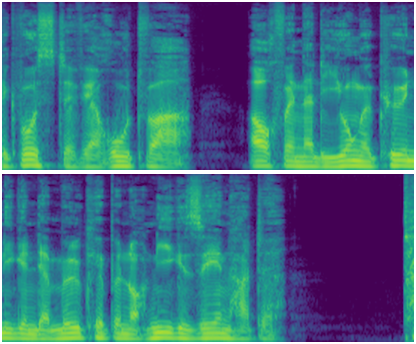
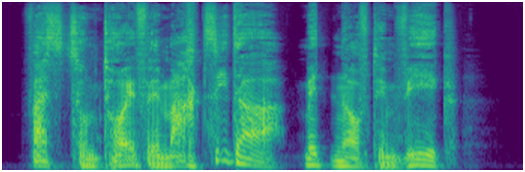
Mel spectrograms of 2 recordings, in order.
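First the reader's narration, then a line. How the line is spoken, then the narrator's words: Whispering. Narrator (German): flüsterte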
